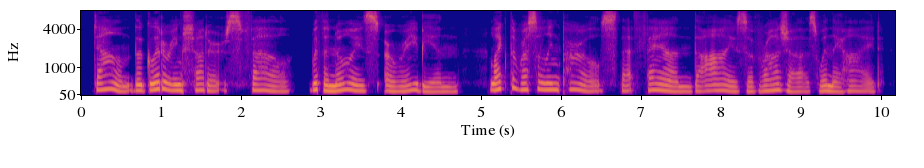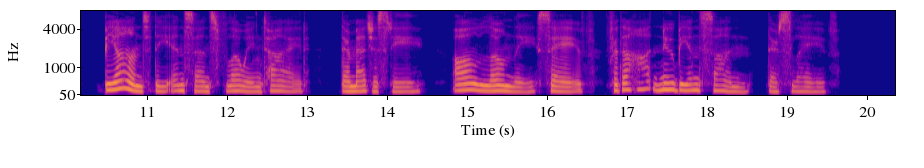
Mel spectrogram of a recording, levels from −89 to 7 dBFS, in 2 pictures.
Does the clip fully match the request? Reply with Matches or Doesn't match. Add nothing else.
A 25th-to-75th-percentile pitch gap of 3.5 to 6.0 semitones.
Matches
